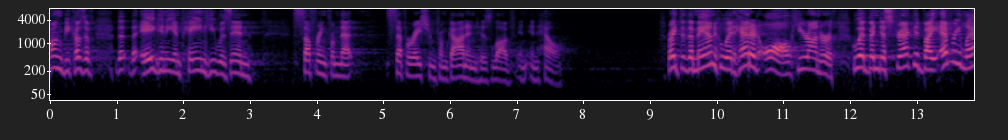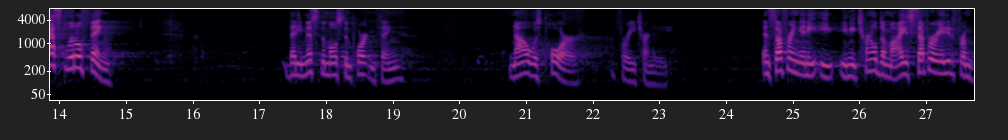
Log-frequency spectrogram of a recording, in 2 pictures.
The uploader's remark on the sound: Sermon preached at Our Savior Lutheran Church in Birmingham, AL, on Sunday, October 6, 2019.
